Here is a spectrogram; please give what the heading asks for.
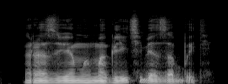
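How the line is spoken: Sad. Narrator (Russian): печально качнул головой

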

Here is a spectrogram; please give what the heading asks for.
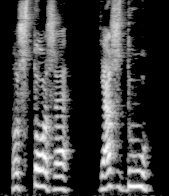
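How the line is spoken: Menacing shout. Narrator (Russian): грозно крикнул Диего

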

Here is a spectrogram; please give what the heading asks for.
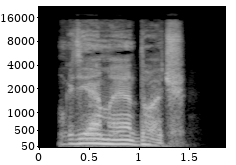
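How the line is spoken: Hoarse, slurred, nasal voice. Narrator (Russian): Шумно хлюпая сломанным носом, тяжело ворочая языком, хриплым, невнятным голосом произнес

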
